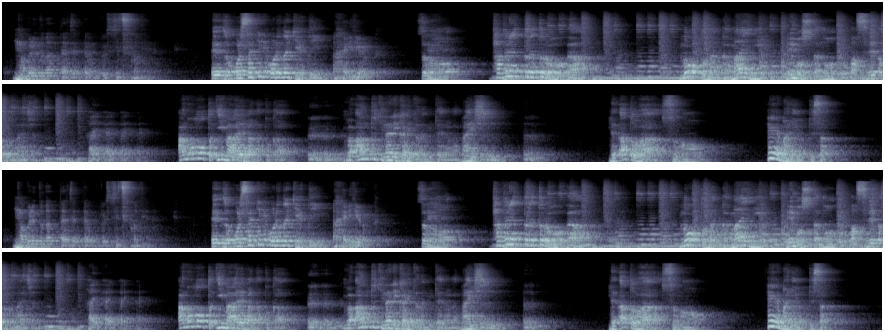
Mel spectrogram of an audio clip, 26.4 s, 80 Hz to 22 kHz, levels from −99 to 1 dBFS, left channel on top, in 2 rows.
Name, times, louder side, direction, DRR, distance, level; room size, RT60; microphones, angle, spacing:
voice 1, 0.2-2.1 5.0-5.5 6.4-6.5 9.1-9.4 14.5-15.3 17.8-18.4 20.4-20.6 21.0-21.3, right 1 dB, 65° right, 1 dB, 0.8 m, -37 dB
voice 2, 3.1-4.9 6.3-6.7 7.4-8.8 10.2-13.7 15.8-17.5 18.3-20.7 22.3-23.6 24.7-25.5, equal, 10° right, -2 dB, 0.3 m, -27 dB
sound 1, 7.3-14.4, equal, 10° left, 1.3 m, -32 dB
5.2 x 2.7 x 2.5 m, 1.1 s
head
